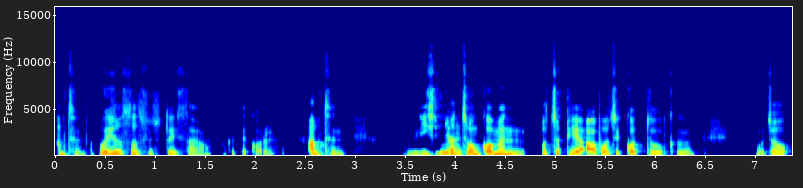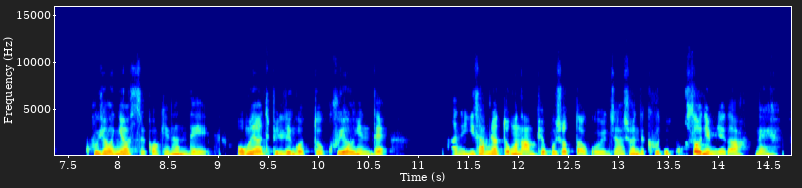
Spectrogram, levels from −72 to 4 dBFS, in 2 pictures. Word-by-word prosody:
암튼 220 -3 -6
버리셨었을 305 +4 +1
수도 335 +3 -6
있어요 215 -6 -7 0.2
그때 - - -13
거를. - - -11 0.3
암튼 - - 0 0.7
20 215 - -4
년 355 -6 +4
전거면 200 -3 +4 0.2
어차피 275 +2 +1
아버지 200 +1 +3
것도 180 -6 -1
그 - - -8 0.6
뭐죠? - - -4 0.3
구형이었을 210 - +2
거긴 150 +4 -4
한데 175 -5 -1 0.3
어머니한테 235 +10 +4
빌린 200 -1 +1
것도 175 -1 -1
구형인데 215 - +1 0.6
한 305 -2 -7
2-3 235 +8 0
년 325 -2 +3
동안 215 -5 +3
안 - - +2
펴 245 - 0
보셨다고 180 - -2
이제 170 -2 -7
하셨는데 185 0 -1
그것도 215 -2 -3
복선입니다. 175 - +2
네. 155 0 -5
205 Hz, 325 characters per minute, -23 LUFS, 180-255 Hz, 0.7 s, 년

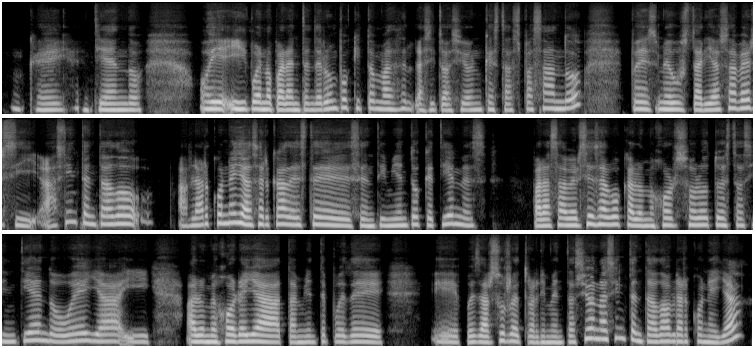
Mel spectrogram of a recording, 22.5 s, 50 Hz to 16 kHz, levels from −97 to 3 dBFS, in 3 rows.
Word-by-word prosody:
Okey, 200 -2 -4
entiendo. 200 0 +1 0.6
Oye, 230 -1 +5
y 220 -1 +4
bueno, 220 -2 +4
para 200 0 +4
entender 200 +2 0
un 245 - +1
poquito 245 -2 -4
más 220 -1 0
la 195 - -3
situación 200 +1 -4
que 215 - -4
estás 195 -1 -7
pasando, 245 - -1 0.5
pues 225 -1 -1
me 215 -1 +4
gustaría 200 0 +1
saber 255 +2 +1
si, 210 -5 -5
¿has 205 +7 -6
intentado 265 -5 0 0.4
hablar 220 +5 -2
con 285 0 +1
ella 295 -5 +5
acerca 255 +1 +1
de 235 -1 +1
este 225 -3 +1
sentimiento 210 +4 -1
que 215 -3 -4
tienes? 240 -3 -3 0.4
Para 200 +1 +3
saber 220 0 +2
si 260 - +1
es 250 - +1
algo 245 0 +3
que 230 - -1
a - - +4
lo 205 - +2
mejor 210 +2 -1
solo 230 +1 0
tú 230 -1 -1
estás 215 -1 -4
sintiendo, 220 0 -1
o 210 - +1
ella, 220 -2 +1
y 200 -1 -4 0.3
a 205 - +3
lo 205 0 +5
mejor 205 +2 +4
ella 210 -3 +5
también 185 0 -2
te 210 +2 -7
puede, 200 -2 -1 0.5
eh, 195 -2 -3
pues 190 +1 -2
dar 185 -1 +3
su 235 - 0
retroalimentación, 195 +6 0
¿has 285 +2 0
intentado 225 -9 0
hablar 210 -1 +1
con 205 -2 -2
ella? 200 - +2
215 Hz, 170 wpm, -24 LUFS, 200-235 Hz, 0.6 s, Oye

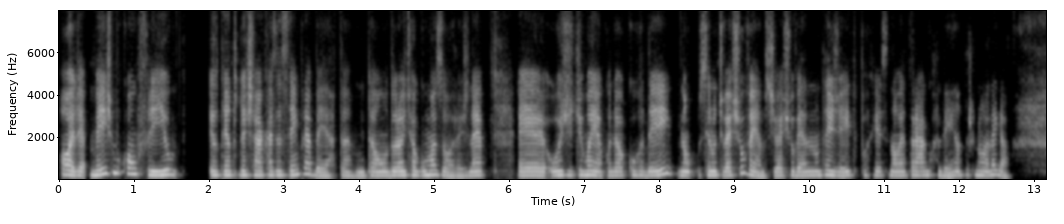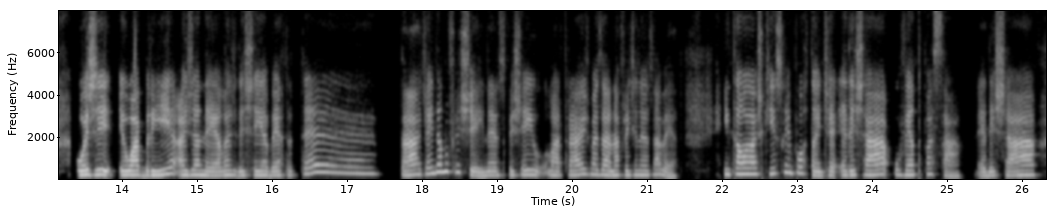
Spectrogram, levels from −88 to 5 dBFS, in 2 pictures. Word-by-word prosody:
Olha, 210 -5 +5
mesmo 295 +9 +5
com 280 -2 +2
o - - +2
frio, 225 -2 +3 0.4
eu 215 0 +1
tento 215 -2 0
deixar 220 0 +2
a - - +1
casa 215 0 0
sempre 235 +6 0
aberta, 185 -4 -3
então 190 +1 0
durante 205 +2 +2
algumas 215 +2 +1
horas, 175 -2 -4
né. 200 +1 +1 0.4
Eh, 190 -1 +2
hoje 210 +1 0
de 205 +2 -3
manhã, 215 -3 +3
quando 195 +1 -5
eu 195 - +1
acordei, 210 +7 0
não 195 -2 0
se 205 +1 -3
não 205 - +4
estiver 195 -1 0
chovendo, 205 - 0
se 170 - -10
estiver 185 +1 -2
chovendo 190 0 -2
não 205 0 -1
tem 220 0 +1
jeito 200 +2 -3
porque 205 -1 -7
senão 200 -1 -2
entra 205 +1 -2
água 205 +2 -2
dentro, 195 +4 -4
não 205 -1 -1
é - - 0
legal. 200 -6 -3 0.7
Hoje 225 -1 +5
eu 220 0 +5
abri 220 +4 +5
as 225 -6 +1
janelas, 220 -1 0
deixei 210 +1 -2
aberta 210 0 -3
até 215 +7 -8 1.2
tarde, 235 +5 +2
ainda 315 +5 +3
não 380 +2 +4
fechei, 235 - -3
né, 200 +2 -3
só 215 +1 -16
fechei 230 +3 -3
lá 215 0 -5
atrás, 225 +5 -2
mas 250 -1 -3
a 225 -2 +2
na 220 +1 0
frente 220 0 -5
ainda 225 -1 -3
tá 245 +2 -5
aberta. 170 -8 -7 0.6
Então, 265 +2 +3
eu 275 - +4
acho 275 0 +1
que 280 - -4
isso 320 +3 -4
é - - +2
importante, 250 - -2
é 195 - -2
é 220 0 -3
deixar 230 +2 +2
o 245 - -6
vento 230 0 -3
passar, 200 -10 -6 0.2
é 185 - -6
deixar, 205 +4 +1
215 Hz, 185 wpm, -22 LUFS, 195-230 Hz, 1.2 s, Olha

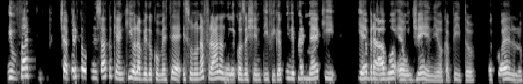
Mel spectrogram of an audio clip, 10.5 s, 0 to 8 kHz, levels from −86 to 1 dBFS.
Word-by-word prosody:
infatti 250 0 +1 0.3
cioè 255 -4 +2
perché 270 +1 +1
ho 250 - +8
pensato, 250 +4 0
che 245 -5 -3
anch'io 225 +4 +1
la 200 -2 +5
vedo 185 -1 0
come 180 0 -3
te 205 -3 +2
e 185 - -5
sono 185 -1 -3
una 220 +6 +1
frana 220 -1 +2
nelle 180 -2 -2
cose 185 -1 0
scientifiche, 175 0 -4
quindi 205 0 -2
per 210 +1 -2
me 200 +4 +2
chi 205 -6 -6 0.4
chi 210 - +3
è 215 +2 +4
bravo 205 0 +3
è 175 - 0
un 170 -1 -1
genio, 160 -5 -2
capito? 155 -3 -7 0.2
È - - -4
quello. 180 -4 0
195 Hz, 180 wpm, -17 LUFS, 180-225 Hz, 0.4 s, ho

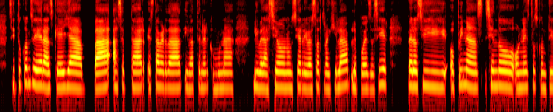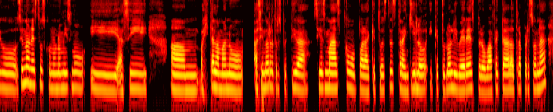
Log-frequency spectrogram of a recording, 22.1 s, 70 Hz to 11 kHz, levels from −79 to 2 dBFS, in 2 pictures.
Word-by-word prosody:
Si 240 - -8
tú 245 - -8
consideras 235 -5 +3
que 210 0 0
ella 215 -1 +5 0.3
va 205 +1 +11
a - - +8
aceptar 215 0 +1
esta 225 +1 -1
verdad 210 -1 +3
y - - -9
va 205 - -2
a - - -5
tener 210 0 -7
como 205 0 -13
una 210 0 -4 0.4
liberación, 215 0 0
un 210 0 -3
cierre 210 -1 -1
y - - -1
va - - +2
a - - -1
estar 215 +2 -1
tranquila, 215 +3 -1
le 210 - -4
puedes 200 -1 -3
decir. 235 +5 -1 0.4
Pero 225 -1 +4
si 220 -2 -2
opinas 220 -1 +1
siendo 225 0 +2
honestos 215 +1 -3
contigo 205 -1 -4
siendo 255 +2 0
honestos 240 -2 -1
con 205 -1 -7
uno 200 0 -2
mismo 205 0 -4
y 190 -2 -4
así, 200 +1 -2 0.4
am, 185 -1 +1
bajita 225 - -2
la 210 - +3
mano 195 -2 0 0.2
haciendo 210 0 +1
retrospectiva. 200 -2 -2
Si - - -4
es 210 - +1
más 205 -1 +3
como 205 -2 -4
para 185 -1 0
que 185 - -9
tú 190 - -7
estés 210 +3 -4
tranquilo 190 0 0
y - - -14
que - - -7
tú 190 - -7
lo 205 +1 +1
liberes, 200 0 +2
pero 175 -3 -2
va 175 - +3
a - - +2
afectar 195 +1 -1
a - - +3
la - - +3
otra 200 - -3
persona, 200 +5 -2
210 Hz, 185 wpm, -24 LUFS, 200-215 Hz, 0.4 s, va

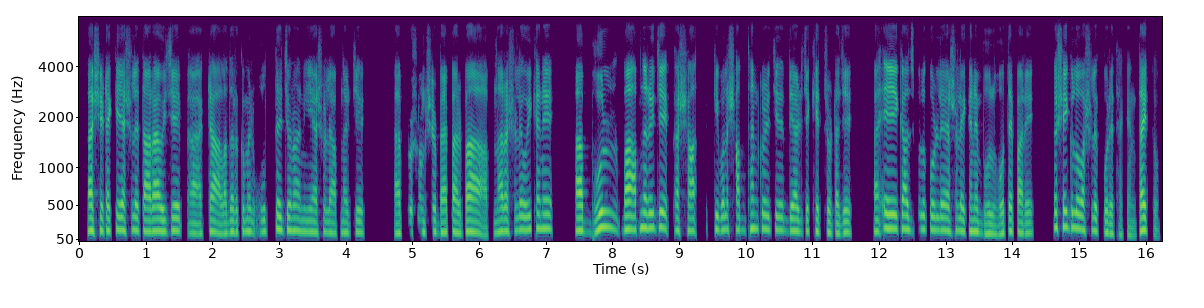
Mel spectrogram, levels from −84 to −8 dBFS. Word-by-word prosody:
আ - - +7
সেটাকেই 165 +1 +2
আসলে 175 +1 -1
তারা 155 0 +4
ঐযে 155 +2 +1 0.2
অ্যা 130 0 -2
একটা 155 - -3
আলাদা 130 +4 -1
রকমের 150 -1 -3
উত্তেজনা 165 +1 0
নিয়ে 150 0 -2
আসলে 140 0 -4
আপনার 140 0 -4
যে 145 - 0 0.5
আ - - +2
প্রশংসার 150 +1 -4
ব্যাপার 145 0 +2
বা 150 - +7 0.2
আপনার 145 +8 -2
আসলে 165 +5 -4
ঐখানে 190 +1 +1 0.5
আ - - +7 0.2
ভুল 200 +7 +5 0.3
বা 180 - +7
আপনার 200 +2 +2
ওইযে 205 +1 +3 0.2
আ - - +3
সা 165 - 0 0.3
কী 180 - -1
বলে 175 0 +1
সাবধান 175 +2 -1
করে 185 -1 +1 0.3
দেয়ার 160 -2 +2
যে - - +1
ক্ষেত্রটা 140 -3 -2
যে 145 - +3 0.4
এ, - - +2 0.2
এ - - +7 0.2
কাজগুলো 180 0 0
করলে 170 -1 0
আসলে 165 +2 -3
এখানে 155 +1 +1
ভুল 125 0 0
হতে 150 +4 +1
পারে, 135 -1 +1 0.3
তো 205 - -2
সেগুলোও 205 -3 +3
আসলে 160 +1 -1
করে 135 -3 +1
থাকেন। 105 -2 -8
তাই 170 +1 +8
তো? - - -14
155 Hz, 190 wpm, -25 LUFS, 145-175 Hz, 0.5 s, তাই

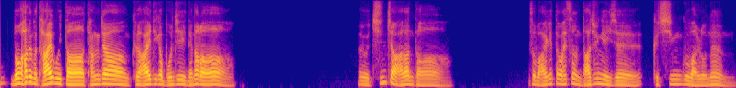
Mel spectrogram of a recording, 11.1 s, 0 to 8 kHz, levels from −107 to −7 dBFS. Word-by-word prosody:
네가 165 +5 +5
하는 195 0 +5
거 165 - +2
다 135 -1 +3
알고 170 +1 +7
있다. 130 -4 +4
당장 145 -2 +1
그 135 - -2
아이디가 145 +3 +2
뭔지 135 +3 -4
내놔라. 130 -6 0 1.8
어 135 - -13
이거 125 -2 -5
진짜 190 - -2
안 120 - 0
한다. 135 -4 -2 1.6
그래서 - - -6
뭐 - - -4
알겠다고 155 +4 -3
했었는데 150 -5 -6
나중에 150 +5 -2
이제 120 -3 -6 0.2
그 125 - -10
친구 145 +1 -7
말로는 110 -4 -6
135 Hz, 290 characters per minute, -21 LUFS, 125-150 Hz, 1.8 s, 알고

